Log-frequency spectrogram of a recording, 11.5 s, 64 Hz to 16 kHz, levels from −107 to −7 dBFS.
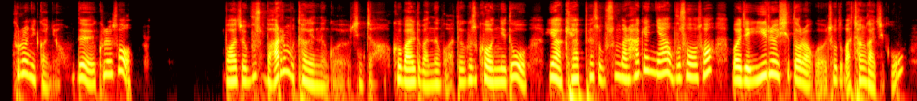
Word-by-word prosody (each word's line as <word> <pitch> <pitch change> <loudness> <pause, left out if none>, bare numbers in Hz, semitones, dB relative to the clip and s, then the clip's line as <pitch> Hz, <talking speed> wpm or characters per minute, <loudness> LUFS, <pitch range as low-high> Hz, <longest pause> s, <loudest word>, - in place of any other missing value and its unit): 그러니깐요. 235 - -4 0.3
네, 225 -9 +2
그래서 280 +4 0 1.2
맞아요. 195 0 +1
무슨 250 +3 -6
말을 330 - +5
못 230 -9 -6
하겠는 160 -6 -2
거예요, - - -17
진짜. 165 - -9 0.2
그 215 - +1
말도 185 -1 +4
맞는 160 0 -5
것 - - -14
같아요. 180 0 -8
그래서 205 0 -4
그 225 - +1
언니도 185 0 +1 0.3
"야 220 -4 +6
걔 200 - 0
앞에서 225 +1 -2
무슨 250 +6 -6
말을 220 -2 +1
하겠냐, 305 0 +2
무서워서?" 240 +6 +2 0.2
막 205 - +6
이제 195 - +5
이러시더라고요. 210 - +1
저도 205 - -4
마찬가지고. 190 - -3
215 Hz, 385 characters per minute, -26 LUFS, 185-260 Hz, 1.2 s, 야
